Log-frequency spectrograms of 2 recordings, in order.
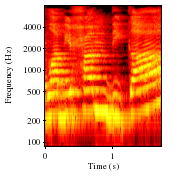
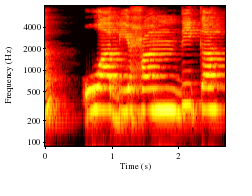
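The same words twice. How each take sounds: First: The final syllable has a drawn-out vowel. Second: The final syllable has a short vowel. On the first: The speaker calls it wrong. "अगर ऐसे पढ़े व बिहम्दिका तो ये गलत हो जाएगा" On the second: The speaker calls it right. "इस काफ की जबर को लंबा नहीं करना।"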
